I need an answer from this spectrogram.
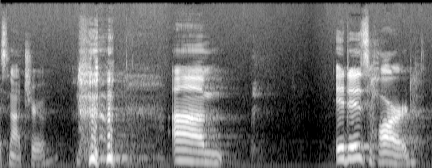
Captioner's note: laughs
